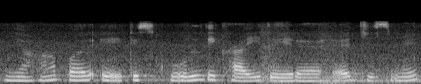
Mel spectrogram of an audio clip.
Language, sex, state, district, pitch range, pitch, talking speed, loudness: Hindi, female, Chhattisgarh, Raipur, 170-200 Hz, 185 Hz, 130 wpm, -15 LUFS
